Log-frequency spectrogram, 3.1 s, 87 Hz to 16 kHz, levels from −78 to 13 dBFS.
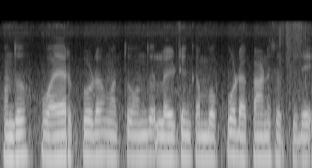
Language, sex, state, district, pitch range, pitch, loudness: Kannada, male, Karnataka, Koppal, 120-130 Hz, 120 Hz, -13 LUFS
